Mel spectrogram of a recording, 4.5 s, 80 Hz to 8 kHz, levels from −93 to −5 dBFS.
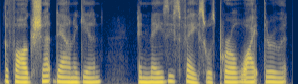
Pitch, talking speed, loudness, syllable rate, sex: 170 Hz, 175 wpm, -16 LUFS, 4.3 syllables/s, female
